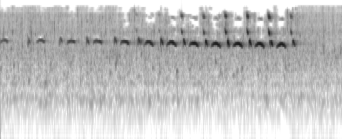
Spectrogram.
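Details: Woodlark song: a long phrase of about twenty clear, liquid whistled notes that speed up and grow louder, each slightly lower than the last, with faint background hiss.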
